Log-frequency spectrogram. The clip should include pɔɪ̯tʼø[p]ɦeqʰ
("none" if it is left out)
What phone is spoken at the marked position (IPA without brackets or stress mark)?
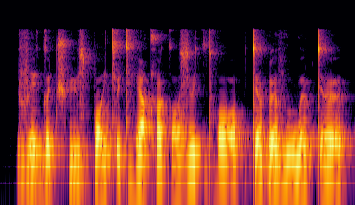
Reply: t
